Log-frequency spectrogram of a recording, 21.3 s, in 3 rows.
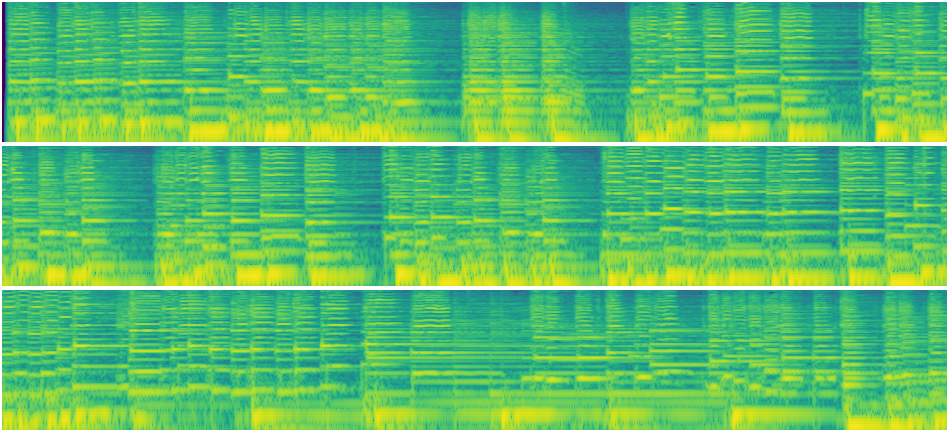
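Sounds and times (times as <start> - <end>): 
rumba music: 0.0 - 21.2.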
